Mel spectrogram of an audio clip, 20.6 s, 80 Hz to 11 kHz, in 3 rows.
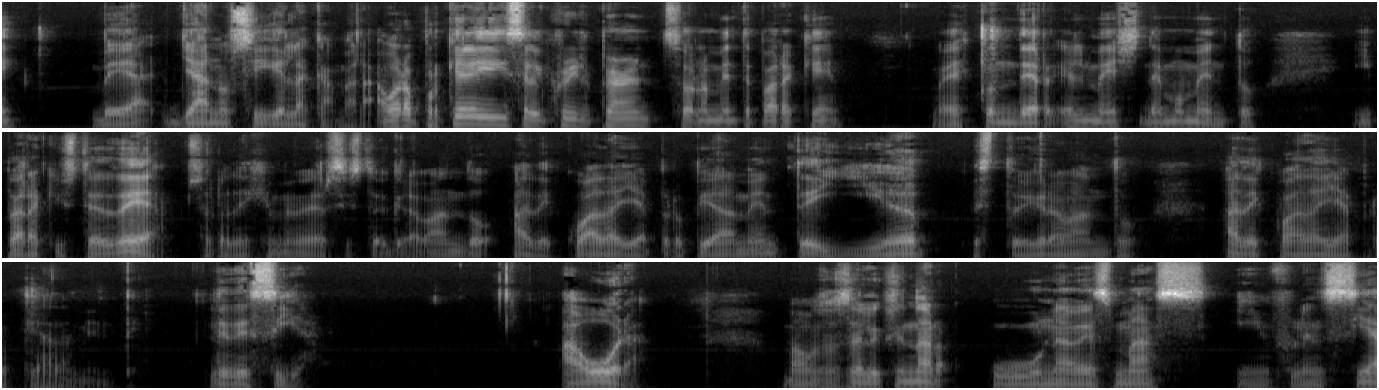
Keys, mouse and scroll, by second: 0.5 p, 0.9 Up, 1.9 Escape, 4.3 right click, 5.7 h, 9.1 click, 11.5 click.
